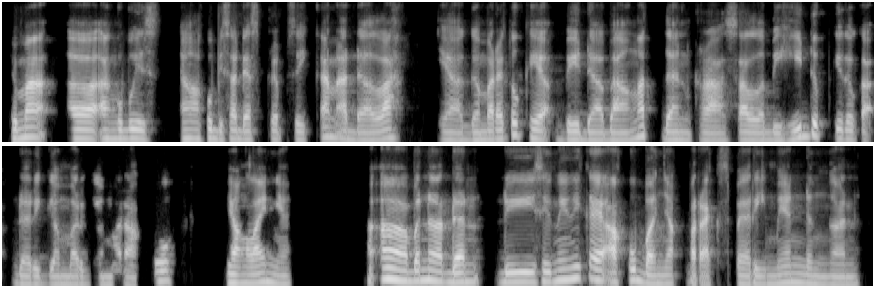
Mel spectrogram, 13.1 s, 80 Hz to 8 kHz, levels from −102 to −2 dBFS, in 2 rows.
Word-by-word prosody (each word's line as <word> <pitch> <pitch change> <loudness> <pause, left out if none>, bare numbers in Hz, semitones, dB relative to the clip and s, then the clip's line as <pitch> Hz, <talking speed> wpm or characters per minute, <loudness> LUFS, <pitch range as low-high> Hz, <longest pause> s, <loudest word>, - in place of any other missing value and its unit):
Cuma, 160 +3 +5 0.2
eee, 140 -1 +5
angubuis 140 -1 -1 0.2
yang 140 0 0
aku 145 - -1
bisa 135 +2 -2
deskripsikan 130 +3 -3
adalah 125 +3 +1 0.3
ya 120 -1 -3
gambarnya 120 +3 -1
itu 200 - 0
kayak 140 -5 +1
beda 120 -1 -1
banget 120 +9 0
dan 120 -1 -1
kerasa 110 +1 -1
lebih 115 -1 -3
hidup 165 - -1
gitu, 135 -2 -2
Kak, - - -3
dari 120 -1 -2
gambar-gambar 115 -1 -4
aku 165 +1 -3 0.4
yang 135 -1 +4
lainnya. 135 -3 +2 0.6
Heeh, 195 -2 +7
benar 165 -1 +5
dan 150 +1 +4
di 150 +1 +2
sini 160 +4 0
nih 205 - -4
kayak 175 - +6
aku - - -2
banyak 125 -3 +2
bereksperimen 125 +3 -1
dengan, 115 -1 -3
130 Hz, 165 wpm, -24 LUFS, 120-145 Hz, 0.6 s, Heeh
